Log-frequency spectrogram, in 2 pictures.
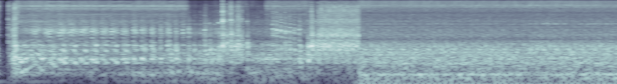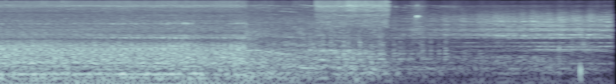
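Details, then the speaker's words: Diesel motorhome stored for three to five years. The starter cranks at about four turns a second into a long droning spin, then winds down without catching, even with the crankshaft and camshaft position sensors disconnected: crank no start, cause not yet found. "Now, we tried to make it run with the disconnect crankshaft cam shaft position sensors, but it didn't help."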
